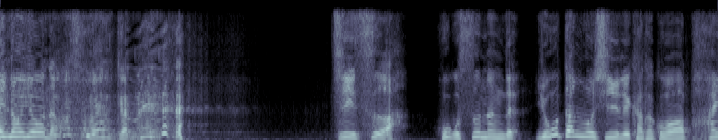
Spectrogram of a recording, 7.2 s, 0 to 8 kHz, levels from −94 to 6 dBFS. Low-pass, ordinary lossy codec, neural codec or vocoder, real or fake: 7.2 kHz; none; codec, 16 kHz in and 24 kHz out, 0.4 kbps, LongCat-Audio-Codec, two codebook decoder; fake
